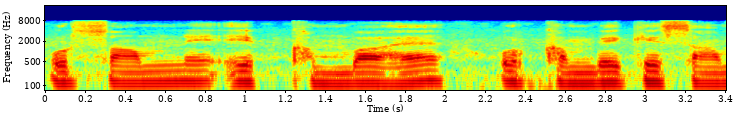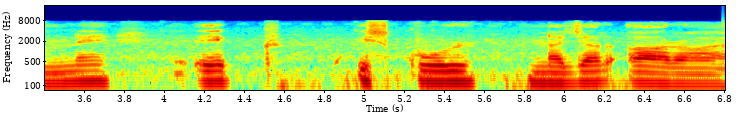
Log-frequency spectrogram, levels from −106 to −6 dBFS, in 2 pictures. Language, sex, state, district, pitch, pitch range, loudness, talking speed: Hindi, male, Uttar Pradesh, Shamli, 125 Hz, 120-130 Hz, -16 LUFS, 125 wpm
